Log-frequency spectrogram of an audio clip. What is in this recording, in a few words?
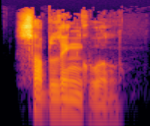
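"sublingual", British English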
